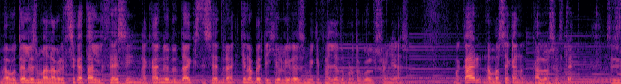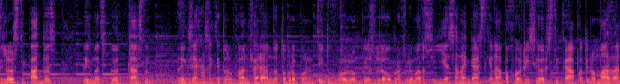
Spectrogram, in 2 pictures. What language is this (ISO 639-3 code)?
ell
